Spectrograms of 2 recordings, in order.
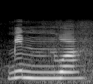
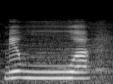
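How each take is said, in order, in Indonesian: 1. N yang jelas diucapkan sebelum w. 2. N menyatu penuh dengan w berikutnya. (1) "jangan minwa begitu" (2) "langsung dimasukkan saja ke wawunya"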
